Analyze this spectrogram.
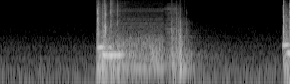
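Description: A machine button clicks with a short electronic chime.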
